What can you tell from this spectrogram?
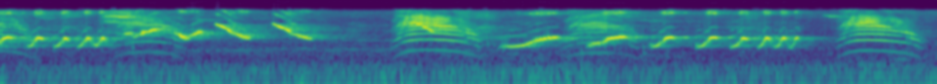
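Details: Village cats fighting over territory in a garden one morning give short, arched, wailing yowls near the end, mixed with rapid chirping and trilling bird calls that fill the first half.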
